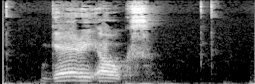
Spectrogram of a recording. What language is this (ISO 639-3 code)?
ita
